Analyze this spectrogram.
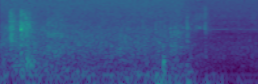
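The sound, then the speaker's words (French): A woman opens the door of her apartment building with her key: a few small metallic clicks, then a soft low thud as the door moves, all over a steady background hiss. No one speaks. “elle va ouvrir la porte de son immeuble avec sa clé.”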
